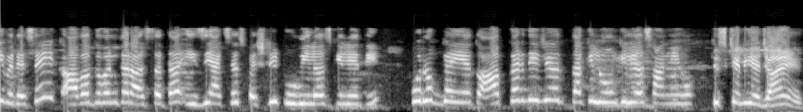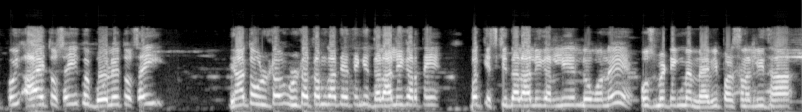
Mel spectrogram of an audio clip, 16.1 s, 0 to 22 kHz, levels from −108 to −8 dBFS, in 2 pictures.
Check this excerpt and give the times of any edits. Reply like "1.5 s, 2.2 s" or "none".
7.0 s, 14.3 s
